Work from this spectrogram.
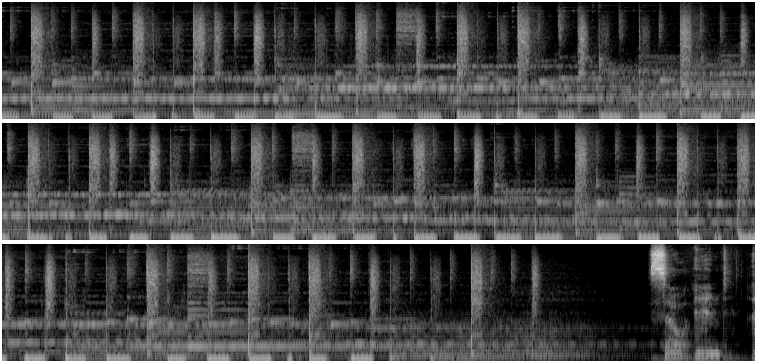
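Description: A rock arrangement with drums, bass and synth parts whose sound shifts partway, steady pulsing beats under layered tones, easing into a small break near the end, fairly loud with no voices.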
